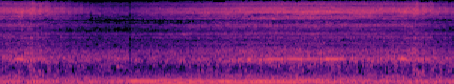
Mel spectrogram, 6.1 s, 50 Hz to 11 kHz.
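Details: 2024 Toyota Tacoma Trailhunter heard inside the cab under throttle: steady airy hiss and rising engine drone from the turbo and high-mount air intake (snorkel), possibly a blow-off valve (unconfirmed); loud but normal intake and turbo noise.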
